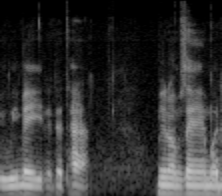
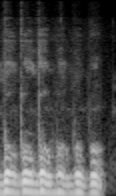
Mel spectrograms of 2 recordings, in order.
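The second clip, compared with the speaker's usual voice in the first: ordinary talk, nothing marked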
